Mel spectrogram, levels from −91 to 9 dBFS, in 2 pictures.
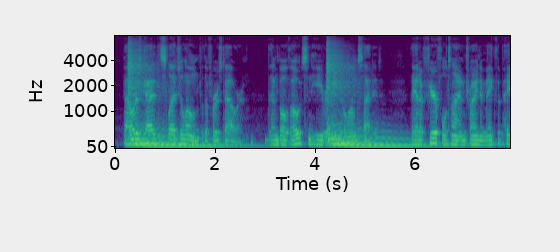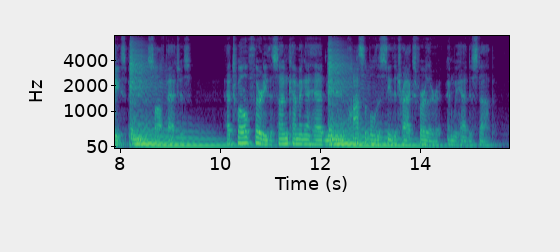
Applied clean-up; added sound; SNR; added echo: none; Guitar; 0 dB; reverberation time 0.3 s.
